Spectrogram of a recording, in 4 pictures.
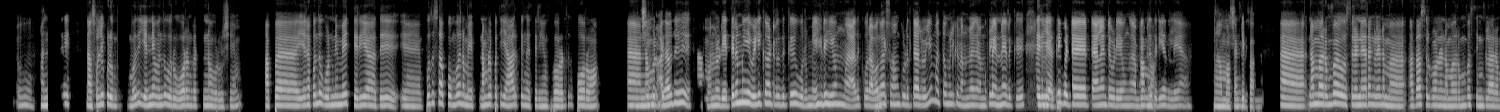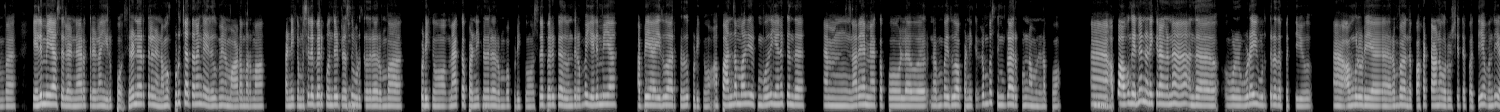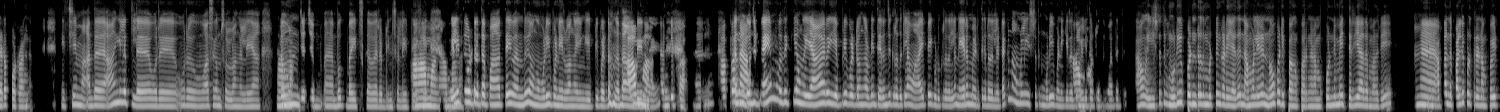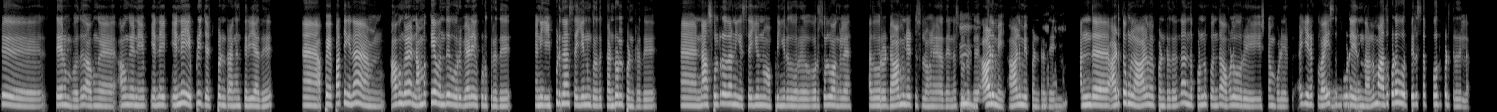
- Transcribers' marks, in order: other background noise; unintelligible speech; drawn out: "அப்ப"; laughing while speaking: "மேடையும்"; in English: "டேலண்ட்"; lip smack; unintelligible speech; in English: "டோன்ட் ஜட்ஜ அ புக் பை இட்ஸ் கவர்"; chuckle; other noise; unintelligible speech; drawn out: "போயிட்டு"; in English: "ஜட்ஜ்"; in English: "கண்ட்ரோல்"; in English: "டாமினேட்டுன்னு"
- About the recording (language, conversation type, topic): Tamil, podcast, உன் படைப்புகள் உன்னை எப்படி காட்டுகின்றன?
